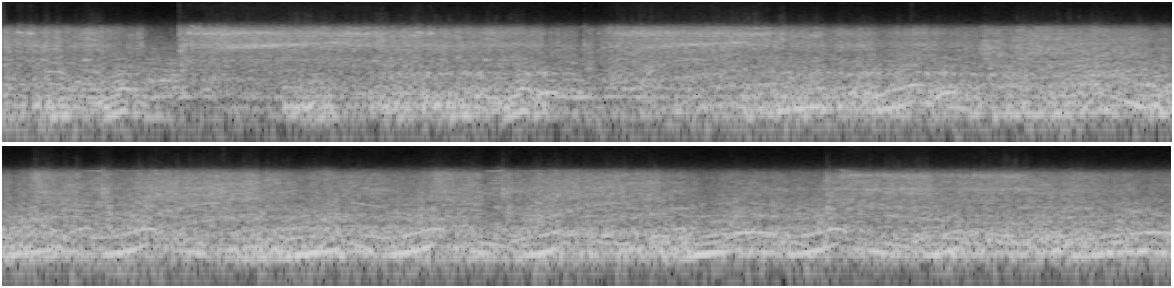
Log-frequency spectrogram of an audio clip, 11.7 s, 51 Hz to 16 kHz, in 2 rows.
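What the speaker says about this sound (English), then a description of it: "the Indy cars roar into life" A full field of 1992-season Indy race cars idling and revving together at the Laguna Seca racetrack, a loud sustained mechanical roar with wavering engine pitch throughout.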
